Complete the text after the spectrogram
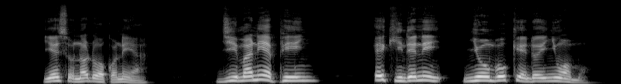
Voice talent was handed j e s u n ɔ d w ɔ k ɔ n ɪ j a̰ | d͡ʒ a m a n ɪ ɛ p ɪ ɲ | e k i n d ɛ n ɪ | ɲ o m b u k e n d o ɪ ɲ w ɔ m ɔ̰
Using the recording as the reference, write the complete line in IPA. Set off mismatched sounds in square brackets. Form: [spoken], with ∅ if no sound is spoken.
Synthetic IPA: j e s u n ɔ d w ɔ k ɔ n ɪ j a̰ | d͡ʒ [i] m a n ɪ ɛ p ɪ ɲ | e k i n d [e] n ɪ | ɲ o m b [o] k e n d o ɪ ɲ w ɔ m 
